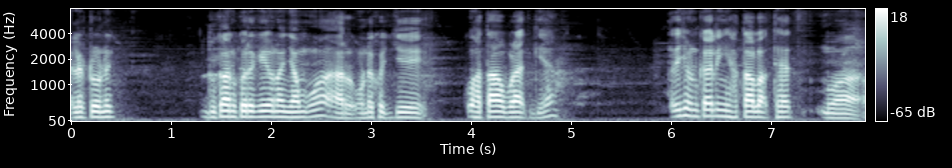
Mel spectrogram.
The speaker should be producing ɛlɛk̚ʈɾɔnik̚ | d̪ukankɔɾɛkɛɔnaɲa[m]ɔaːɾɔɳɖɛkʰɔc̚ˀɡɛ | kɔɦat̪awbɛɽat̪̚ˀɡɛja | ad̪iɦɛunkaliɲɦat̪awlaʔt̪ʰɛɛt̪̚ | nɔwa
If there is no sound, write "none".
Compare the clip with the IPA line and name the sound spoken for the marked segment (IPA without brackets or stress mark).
m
